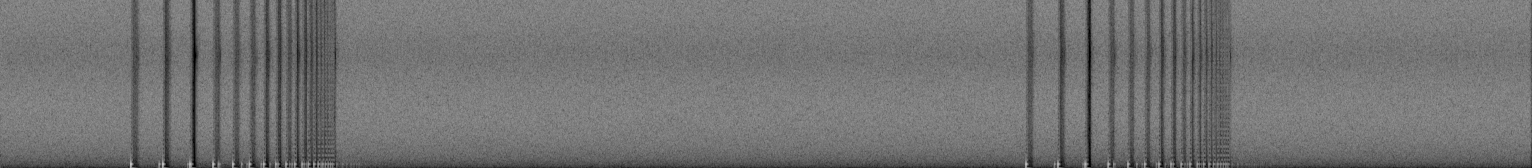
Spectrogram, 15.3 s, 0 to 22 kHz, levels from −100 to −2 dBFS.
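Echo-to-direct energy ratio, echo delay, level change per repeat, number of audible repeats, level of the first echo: -15.5 dB, 0.285 s, -8.0 dB, 2, -16.0 dB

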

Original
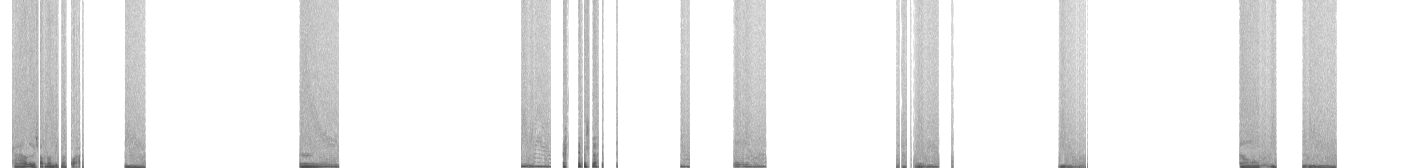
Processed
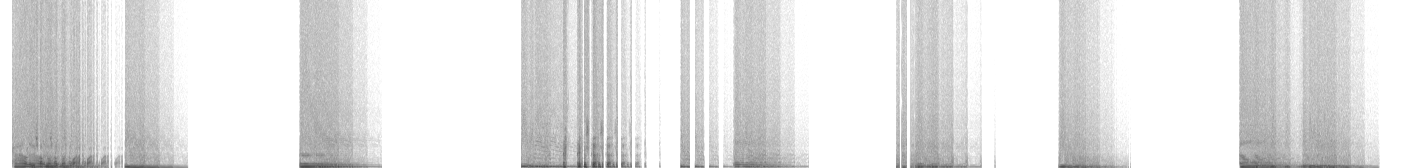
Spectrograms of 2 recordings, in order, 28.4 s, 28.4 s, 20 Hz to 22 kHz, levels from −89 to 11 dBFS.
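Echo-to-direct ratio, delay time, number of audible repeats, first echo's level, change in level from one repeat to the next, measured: -4.0 dB, 0.285 s, 3, -4.5 dB, -8.5 dB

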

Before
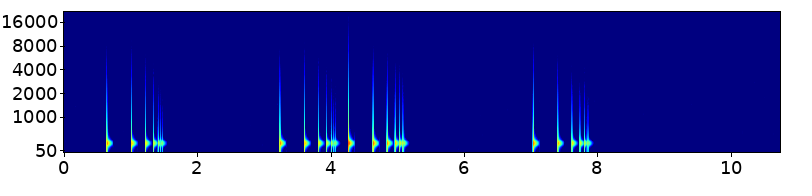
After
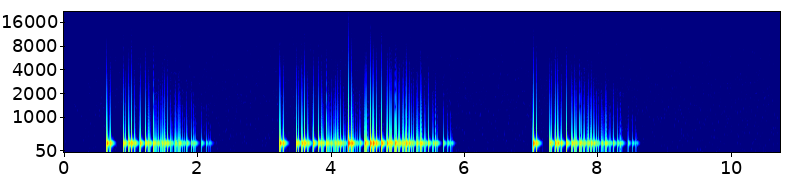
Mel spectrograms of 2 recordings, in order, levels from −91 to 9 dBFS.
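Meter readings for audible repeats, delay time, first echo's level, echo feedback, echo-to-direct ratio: 5, 49 ms, -9.5 dB, no steady repeat, -1.5 dB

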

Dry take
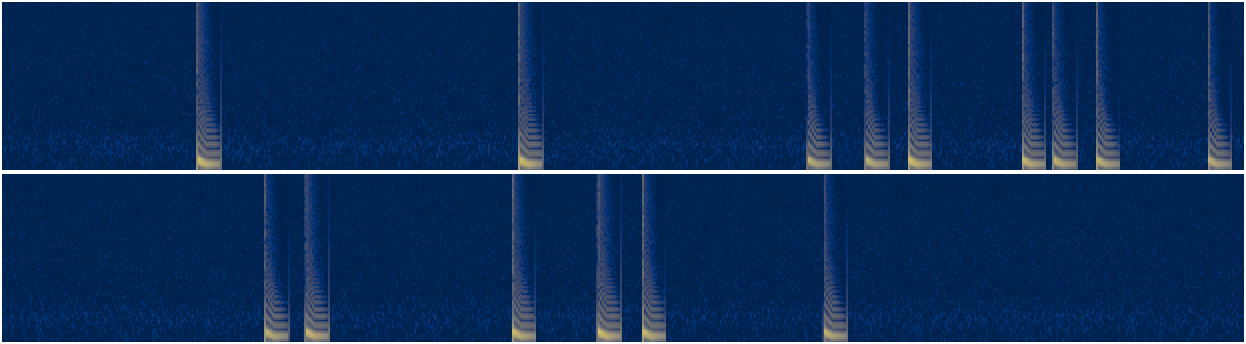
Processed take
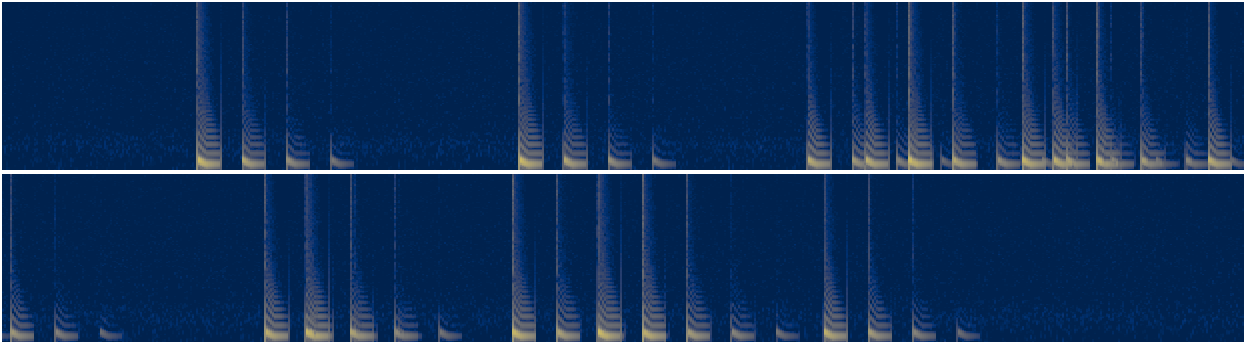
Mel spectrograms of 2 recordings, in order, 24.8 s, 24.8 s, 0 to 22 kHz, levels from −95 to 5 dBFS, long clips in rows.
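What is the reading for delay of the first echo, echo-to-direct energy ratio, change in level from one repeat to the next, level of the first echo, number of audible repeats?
0.445 s, -9.0 dB, -11.5 dB, -9.5 dB, 3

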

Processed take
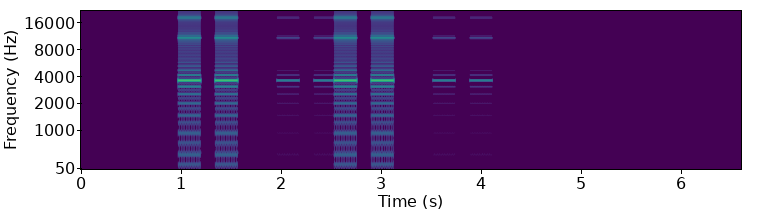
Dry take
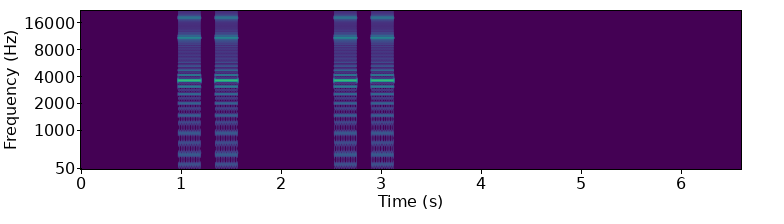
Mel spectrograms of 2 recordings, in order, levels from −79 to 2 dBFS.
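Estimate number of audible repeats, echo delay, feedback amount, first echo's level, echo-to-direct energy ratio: 1, 0.987 s, no steady repeat, -22.5 dB, -22.5 dB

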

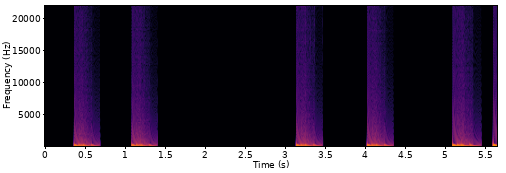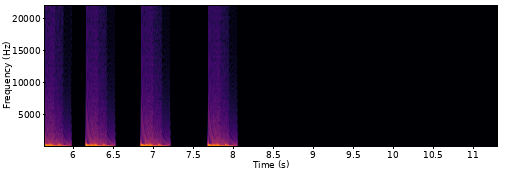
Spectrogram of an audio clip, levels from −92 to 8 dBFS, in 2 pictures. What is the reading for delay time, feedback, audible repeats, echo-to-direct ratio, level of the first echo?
56 ms, no steady repeat, 3, -1.0 dB, -5.0 dB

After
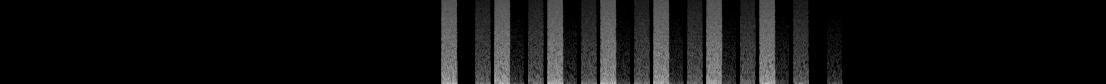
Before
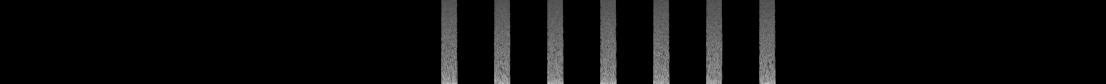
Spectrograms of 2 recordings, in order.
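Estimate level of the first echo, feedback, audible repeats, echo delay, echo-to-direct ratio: -17.0 dB, 25%, 2, 0.336 s, -17.0 dB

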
